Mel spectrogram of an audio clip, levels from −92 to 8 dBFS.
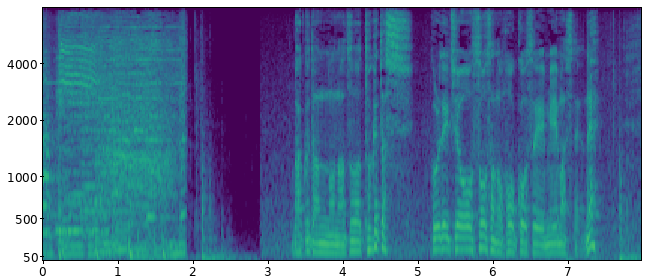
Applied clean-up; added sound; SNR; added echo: none; Door; 19 dB; none.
